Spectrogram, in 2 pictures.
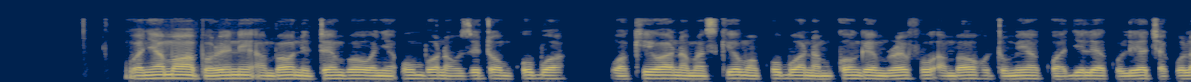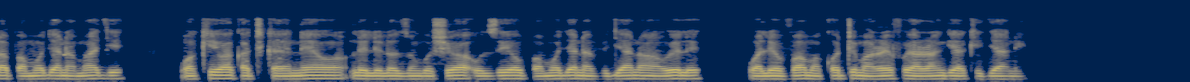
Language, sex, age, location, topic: Swahili, male, 25-35, Dar es Salaam, agriculture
